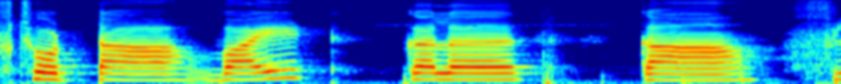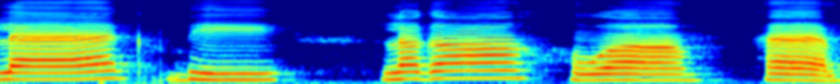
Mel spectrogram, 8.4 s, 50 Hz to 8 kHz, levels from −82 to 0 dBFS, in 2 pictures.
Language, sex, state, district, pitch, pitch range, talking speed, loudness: Hindi, female, Punjab, Fazilka, 220 Hz, 210-235 Hz, 65 wpm, -13 LUFS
